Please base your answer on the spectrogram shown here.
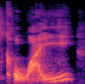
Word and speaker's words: Kawaii: I think it's Kawaii because it's spelled like Hawaii. Kawaii Metal, which means cute metal.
